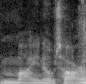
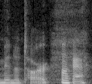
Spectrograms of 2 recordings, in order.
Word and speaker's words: Minotaur: myth of the Minotaur some pronounce it my note are because of its link to King - we're going Minotaur and essentially yeah we're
